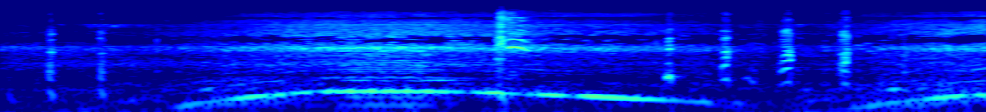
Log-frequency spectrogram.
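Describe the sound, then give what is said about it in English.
A stuck front-wheel-drive car's engine revs up hard, holds a strained whine, then drops off before climbing again, with wheels spinning, smoke coming out, and scattered clicks and knocks as a man tries to push and rock the car. “It's front wheel drive. You need to get the wheels on the ground.”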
